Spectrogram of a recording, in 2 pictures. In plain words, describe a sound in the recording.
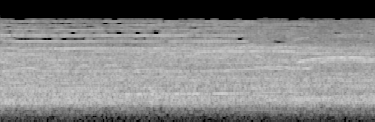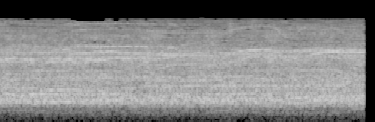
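A huge crowd cheers and roars loudly in a large arena.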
